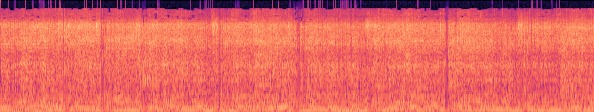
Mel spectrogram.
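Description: Live heavy rock band playing loud, an instrumental stretch of distorted electric guitar riffing over drums, recorded from within the crowd.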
